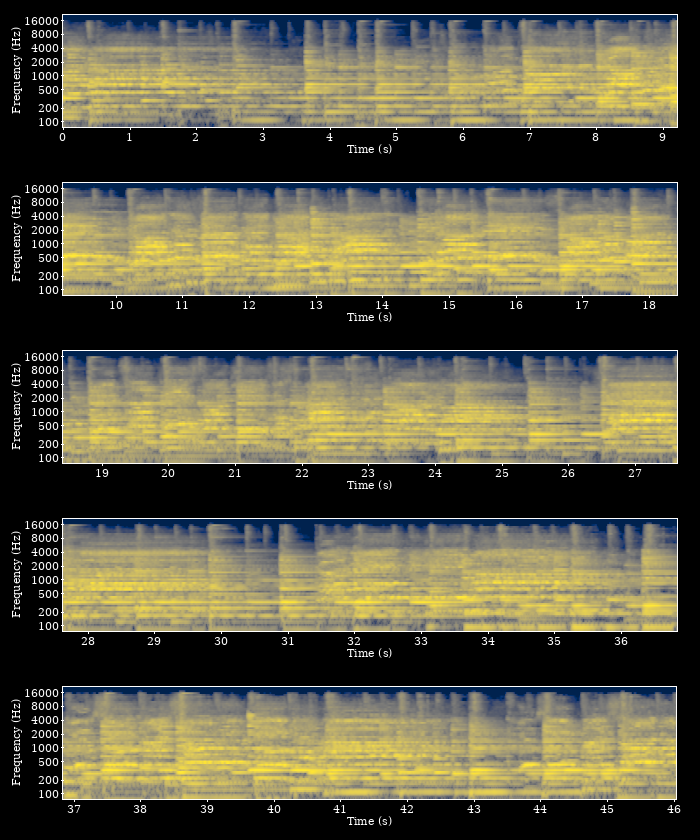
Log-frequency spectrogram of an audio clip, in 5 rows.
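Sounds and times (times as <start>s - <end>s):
choir singing worship song: 0.0s - 46.0s.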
